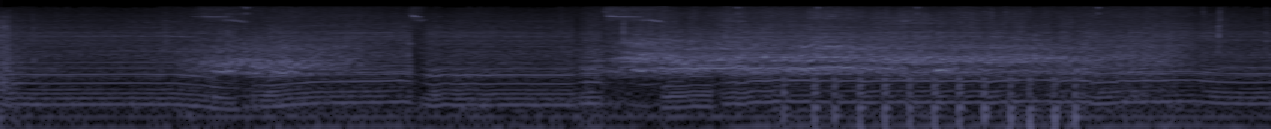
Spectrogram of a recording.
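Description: A car drifts in Need for Speed Payback, its engine droning loud and steady while the tires squeal and skid continuously throughout, with a rougher, gritty burst of revving near the end.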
